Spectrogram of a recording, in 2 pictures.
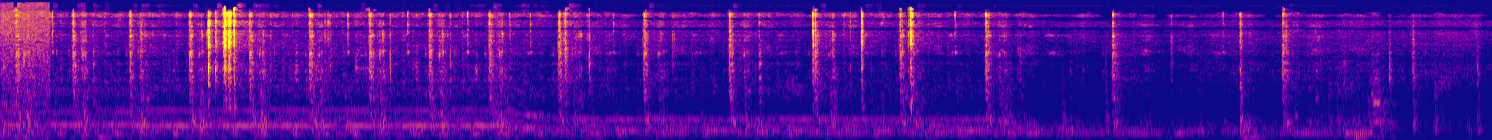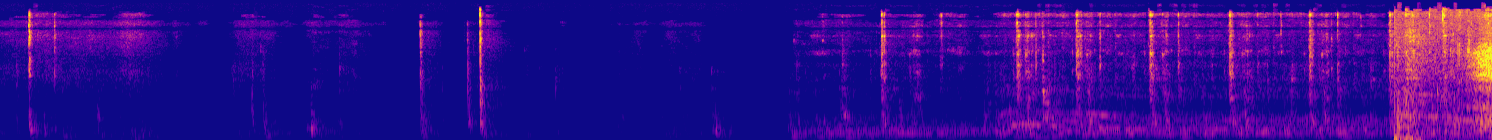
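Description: A sewing machine stitches the gathered skirt of a summer dress to its bodice in steady running bursts, pausing briefly midway with quiet handling noises before the motor picks up again near the end.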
